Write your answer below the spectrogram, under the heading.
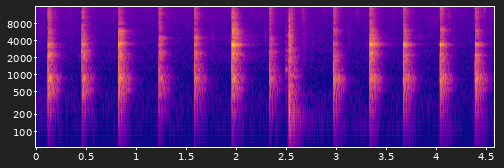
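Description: Wooden pestle pounding dried bay leaves to powder: a steady rhythm of short knocks, about three a second, with one harder blow about halfway through.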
